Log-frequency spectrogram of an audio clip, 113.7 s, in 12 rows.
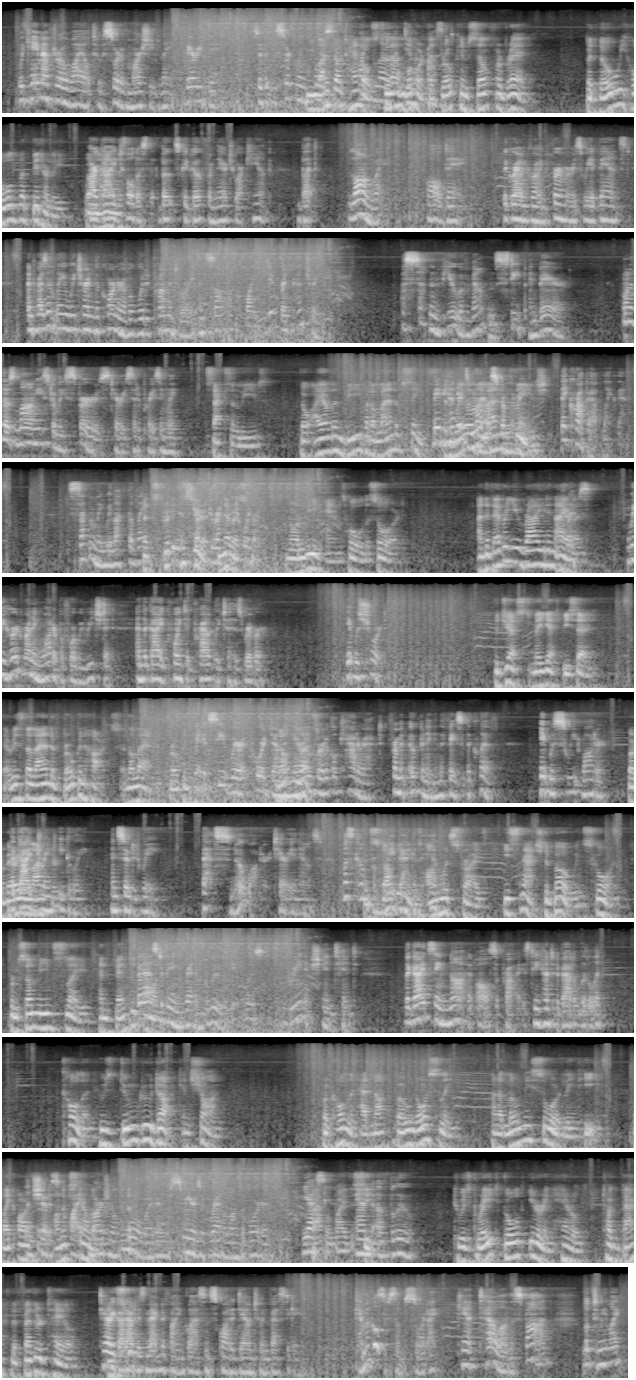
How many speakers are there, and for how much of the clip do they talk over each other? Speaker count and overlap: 2, about 14%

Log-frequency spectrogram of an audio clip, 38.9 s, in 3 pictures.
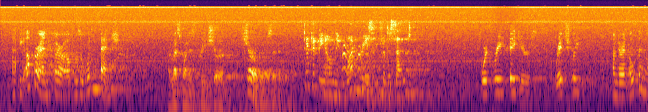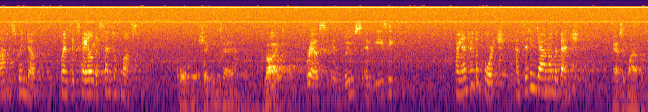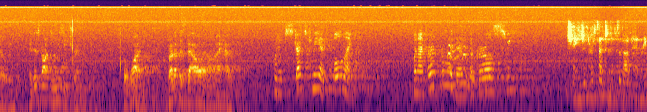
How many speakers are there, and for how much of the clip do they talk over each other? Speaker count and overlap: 4, no overlap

